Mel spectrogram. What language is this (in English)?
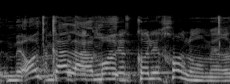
Hebrew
